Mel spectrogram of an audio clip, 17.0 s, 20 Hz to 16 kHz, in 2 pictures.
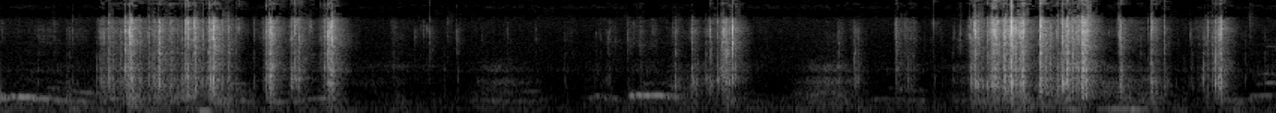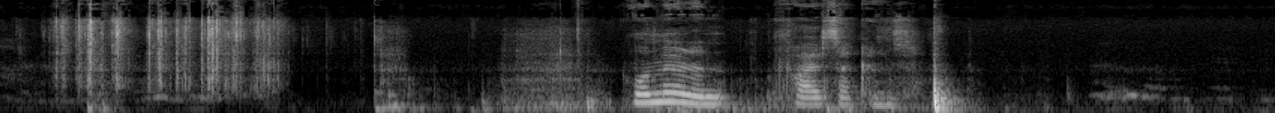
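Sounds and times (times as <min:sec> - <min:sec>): plastic puzzle cube clicking: 0:00.4 - 0:02.3, 0:04.1 - 0:05.0, 0:05.6 - 0:08.2, 0:08.8 - 0:10.5.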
